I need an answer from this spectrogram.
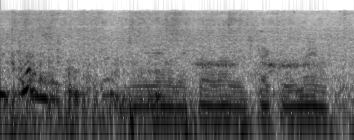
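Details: A spotted hyena gives a low, droning alarm call in repeated bursts as a male lion approaches.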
